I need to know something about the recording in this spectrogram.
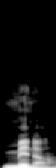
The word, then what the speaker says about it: Minna: I always say her name wrong. Minna. I keep calling her Minnow. We've got a user called Minnow from Team. It's Minna.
